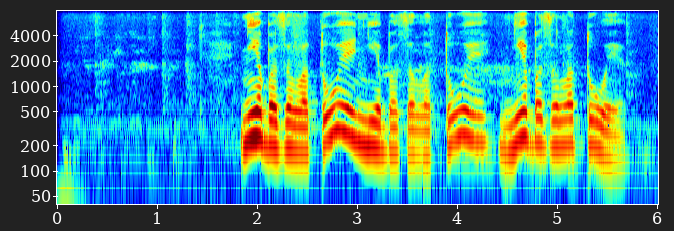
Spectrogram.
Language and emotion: Russian, neutral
